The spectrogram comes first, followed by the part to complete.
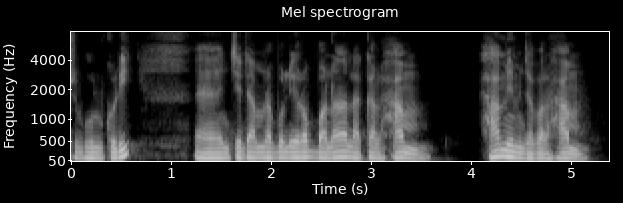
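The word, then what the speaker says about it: رَبَّنَا: রব্বানা লাকালহামদ। আমরা কি বলি? রাব্বানা। রাব্বানা যদি বলি উচ্চারণটা র অক্ষরটা রা হয়। আরবি অক্ষরের র অক্ষরের সহি শুদ্ধ উচ্চারণ র জবর র হবে না।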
